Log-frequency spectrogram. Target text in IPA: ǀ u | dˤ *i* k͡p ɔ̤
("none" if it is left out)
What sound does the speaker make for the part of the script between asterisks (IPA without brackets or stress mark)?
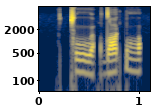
e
